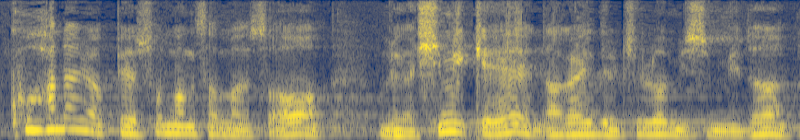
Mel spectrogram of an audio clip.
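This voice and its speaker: A middle-aged male pastor preaching a sermon, animated and conversational, acting out the voices in the stories he tells. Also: mid-range voice. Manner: breaks into slow hymn singing. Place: church sanctuary. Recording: long church hall reverb.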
